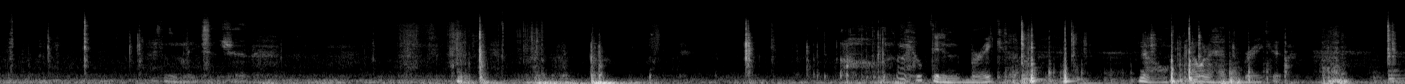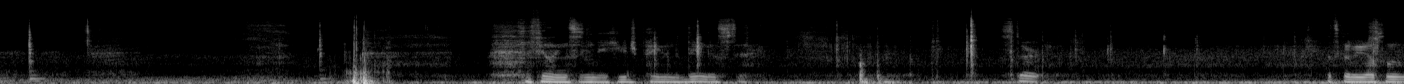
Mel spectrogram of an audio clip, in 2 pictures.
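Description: Plastic trim panels click and rattle as hands handle them.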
